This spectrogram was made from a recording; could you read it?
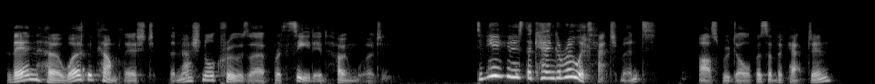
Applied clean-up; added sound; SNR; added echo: neural mask model DeepFilterNet 3.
